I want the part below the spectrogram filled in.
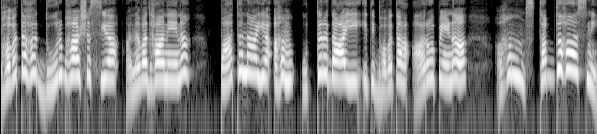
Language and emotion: Sanskrit, surprised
